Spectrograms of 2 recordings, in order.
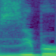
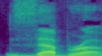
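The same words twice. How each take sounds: First: It is said with an American accent. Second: It is said with a British accent.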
